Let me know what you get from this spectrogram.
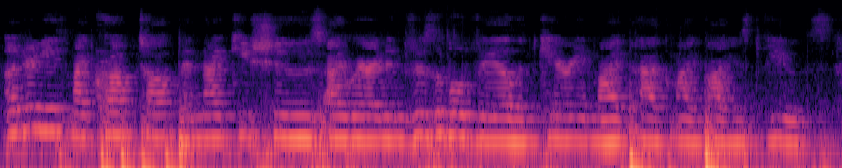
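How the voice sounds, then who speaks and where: A woman's voice: mid-range voice, little pitch movement, moderate pace, warm tone. A woman in her twenties from Jordan, a native Arabic speaker with an American accent, reciting her poem with rhythm and emphasis at an open mic. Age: 20s. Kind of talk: spoken word poetry performance. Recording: roomy, distant, noisy venue.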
